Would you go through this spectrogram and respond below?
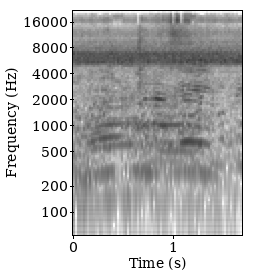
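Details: Cattle at a cow market in Sangola, Maharashtra: a low, drawn-out moo layered over constant crowd murmur and background chatter.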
